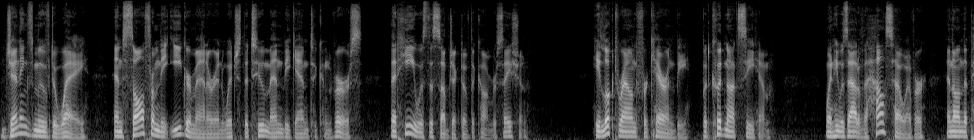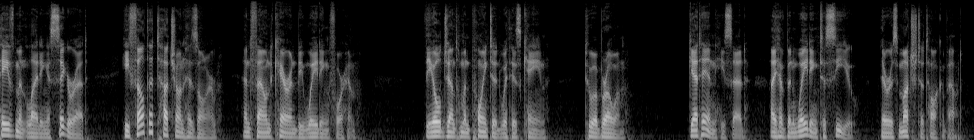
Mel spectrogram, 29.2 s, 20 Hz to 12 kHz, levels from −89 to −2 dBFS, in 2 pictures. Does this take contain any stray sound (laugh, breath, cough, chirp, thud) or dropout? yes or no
no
